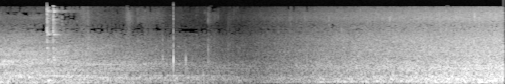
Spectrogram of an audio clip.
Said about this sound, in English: Sounds a little more rainy now.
